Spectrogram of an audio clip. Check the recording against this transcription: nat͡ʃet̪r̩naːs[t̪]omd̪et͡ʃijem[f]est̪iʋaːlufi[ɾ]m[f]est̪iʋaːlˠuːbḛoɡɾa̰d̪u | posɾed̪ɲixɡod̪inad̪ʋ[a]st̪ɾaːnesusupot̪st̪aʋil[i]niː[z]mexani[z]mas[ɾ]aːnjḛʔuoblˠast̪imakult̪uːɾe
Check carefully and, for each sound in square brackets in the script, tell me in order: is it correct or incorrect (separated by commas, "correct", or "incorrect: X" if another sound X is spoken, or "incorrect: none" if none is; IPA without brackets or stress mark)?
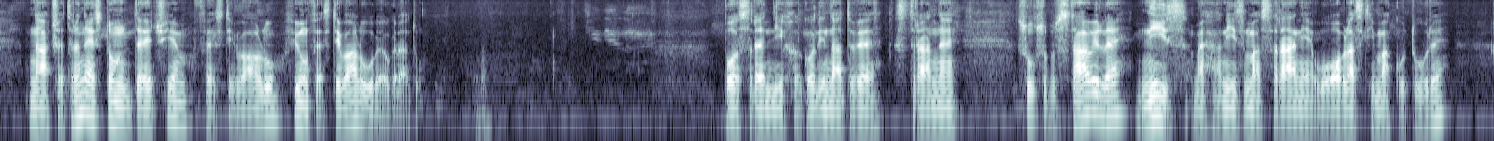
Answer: correct, correct, incorrect: l, correct, incorrect: e, incorrect: e, correct, correct, correct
